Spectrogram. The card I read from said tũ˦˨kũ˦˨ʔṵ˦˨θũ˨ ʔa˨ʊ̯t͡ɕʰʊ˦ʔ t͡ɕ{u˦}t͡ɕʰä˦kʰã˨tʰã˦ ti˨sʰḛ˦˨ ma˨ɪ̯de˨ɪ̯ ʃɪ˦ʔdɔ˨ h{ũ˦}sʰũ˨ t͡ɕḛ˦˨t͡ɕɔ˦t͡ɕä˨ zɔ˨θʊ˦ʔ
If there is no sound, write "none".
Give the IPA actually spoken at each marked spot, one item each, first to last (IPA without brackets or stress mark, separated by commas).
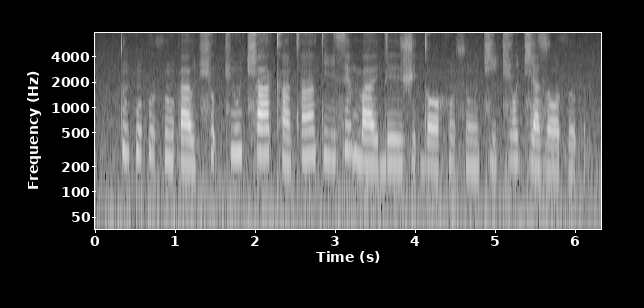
ũ˦, ũ˦˨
